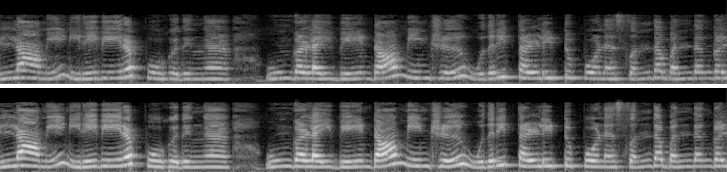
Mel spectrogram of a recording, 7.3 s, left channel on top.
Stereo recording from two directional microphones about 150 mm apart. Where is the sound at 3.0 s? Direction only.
50° right (ahead or behind).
